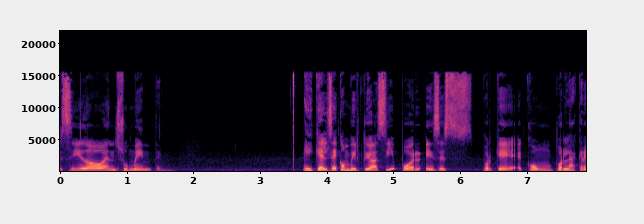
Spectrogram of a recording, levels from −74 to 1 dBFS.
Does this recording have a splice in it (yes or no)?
no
